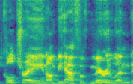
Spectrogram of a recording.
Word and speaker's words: Maryland: Coltrane, on behalf of Maryland, it's pronounced Maryland.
